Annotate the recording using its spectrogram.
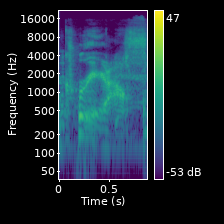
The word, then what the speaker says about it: Krios: You just say Chris as if you're a 90s underbite singer like James Hetfield or the guy from Creed or whatever. Krios.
